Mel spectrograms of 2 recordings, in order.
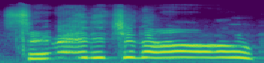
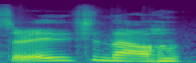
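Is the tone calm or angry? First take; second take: angry; calm. First: It is shouted in an angry tone. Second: It is said in a calm tone.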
